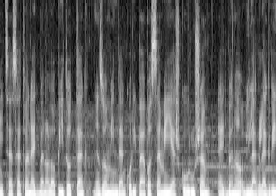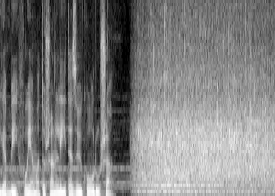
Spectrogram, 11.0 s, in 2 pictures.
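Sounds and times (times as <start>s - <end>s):
speech: 0.0s - 8.4s
crowd applauding in Saint Peter's Square: 8.2s - 11.0s.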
